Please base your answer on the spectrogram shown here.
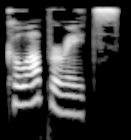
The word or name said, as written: cooperates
